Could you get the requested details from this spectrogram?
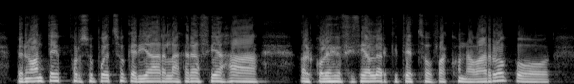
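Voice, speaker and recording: In an Andalusian accent, a man speaks at a fairly quick pace with a fairly high pitch, a monotone, flat intonation and very even loudness, the sound dry and close with no echo over a quiet background. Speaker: environmental lawyer. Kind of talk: lecture. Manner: hesitant, with fillers.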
